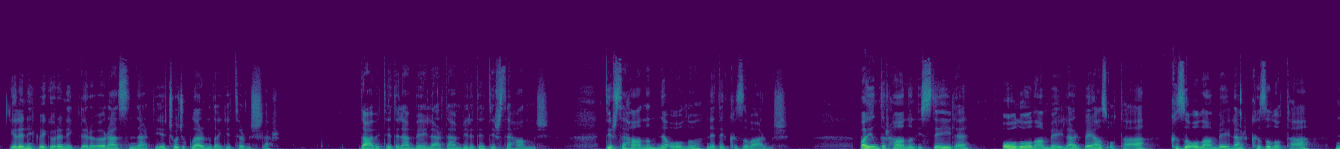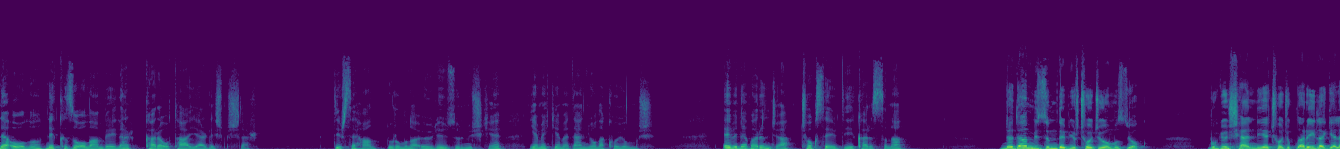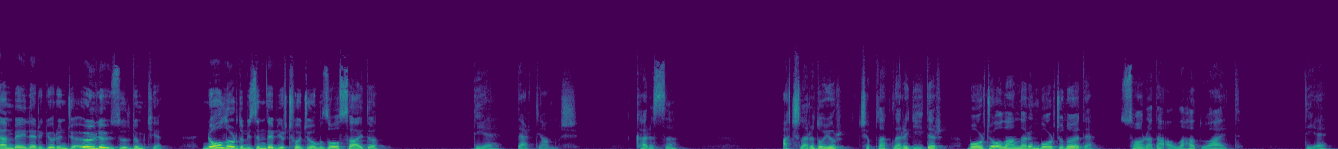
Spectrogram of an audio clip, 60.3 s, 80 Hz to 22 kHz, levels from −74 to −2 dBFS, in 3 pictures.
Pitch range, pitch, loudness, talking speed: 120-180 Hz, 145 Hz, -26 LUFS, 95 wpm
